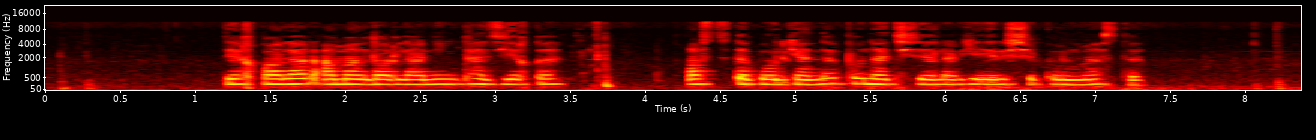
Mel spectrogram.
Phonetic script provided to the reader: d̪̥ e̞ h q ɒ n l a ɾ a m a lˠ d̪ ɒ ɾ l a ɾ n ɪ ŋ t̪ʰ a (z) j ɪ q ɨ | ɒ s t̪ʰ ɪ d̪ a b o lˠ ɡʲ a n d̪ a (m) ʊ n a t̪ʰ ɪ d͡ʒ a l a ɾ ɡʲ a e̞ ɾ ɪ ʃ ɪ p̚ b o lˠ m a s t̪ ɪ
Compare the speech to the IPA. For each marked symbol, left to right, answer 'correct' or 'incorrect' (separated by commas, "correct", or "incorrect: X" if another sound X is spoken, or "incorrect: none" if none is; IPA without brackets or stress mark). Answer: correct, incorrect: b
